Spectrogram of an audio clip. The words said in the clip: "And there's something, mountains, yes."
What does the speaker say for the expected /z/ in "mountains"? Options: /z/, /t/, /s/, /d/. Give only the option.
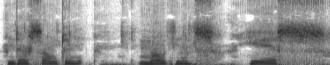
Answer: /s/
